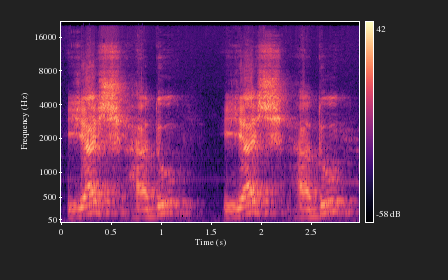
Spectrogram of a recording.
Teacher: یشہدو یشہدو اور شین کو تھوڑا سختی کے ساتھ پڑھیں گے. ہا کو موٹا کر کے پر کر کے پڑھیں گے. اس کا مخرج ہے سینے سے، یعنی کہ حلق کا آخری حصہ جو سینے کی طرف والا ہے.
